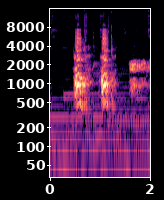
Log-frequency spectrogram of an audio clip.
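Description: A dog barks twice, sharp and close, with a short pause between the barks, over a low steady background hum; a faint tonal sound lingers afterward.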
